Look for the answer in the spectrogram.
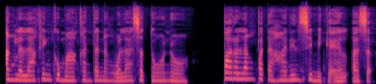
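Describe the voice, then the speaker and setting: A woman narrating a scripted romantic story in a measured, sentimental storytelling manner. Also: medium pitch, darkish tone, dry recording, studio quality. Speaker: narrator of romance audio stories.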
